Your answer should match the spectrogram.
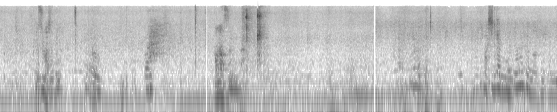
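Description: Voices at a table, with two glasses of beer clinked together in a toast about halfway through.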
